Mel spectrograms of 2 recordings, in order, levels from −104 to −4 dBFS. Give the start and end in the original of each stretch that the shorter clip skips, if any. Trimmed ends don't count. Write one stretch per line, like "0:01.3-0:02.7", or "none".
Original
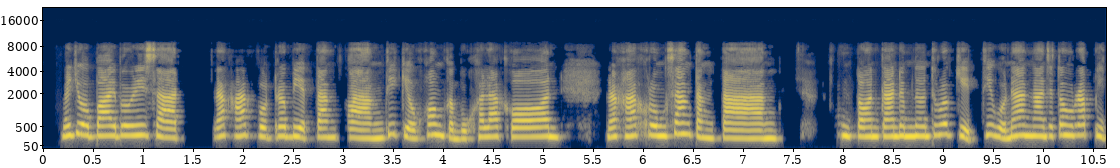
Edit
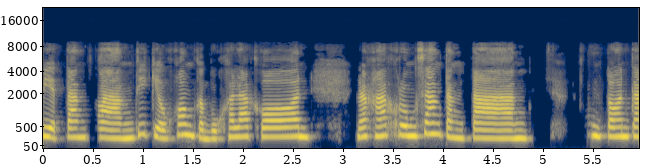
none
